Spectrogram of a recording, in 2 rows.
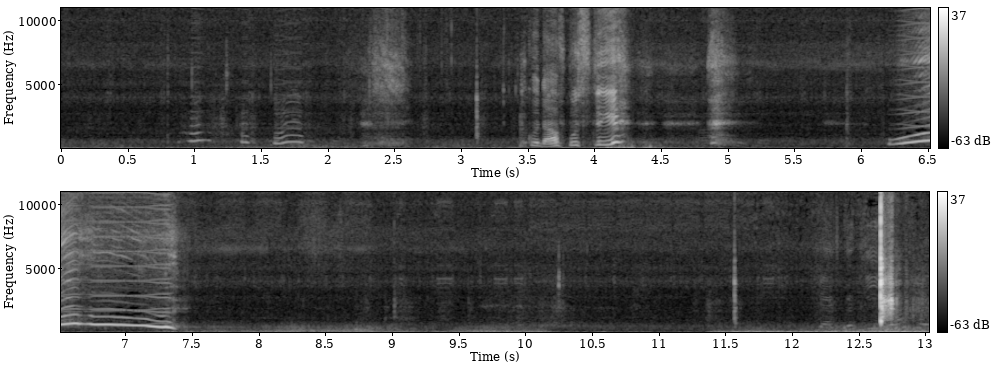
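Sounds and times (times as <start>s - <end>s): low rumbling on microphone: 0.0s - 3.2s, 3.9s - 13.0s
woman's high-pitched wail: 6.2s - 7.5s.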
